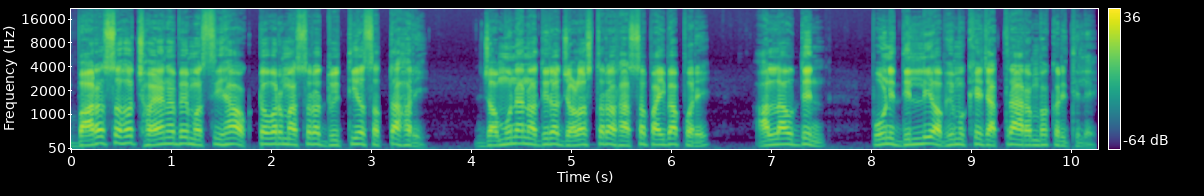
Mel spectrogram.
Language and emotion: Odia, neutral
